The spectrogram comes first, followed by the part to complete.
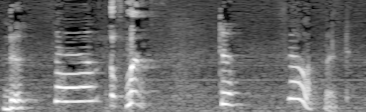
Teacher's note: In American English, we stress the second syllable, vel. Now, stress again means that it can be longer, louder, or higher in pitch.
